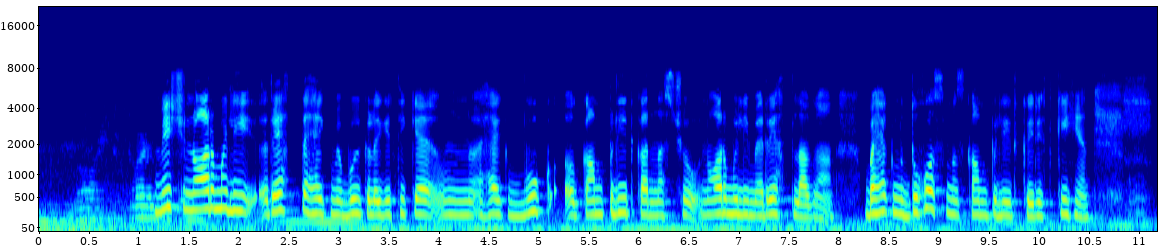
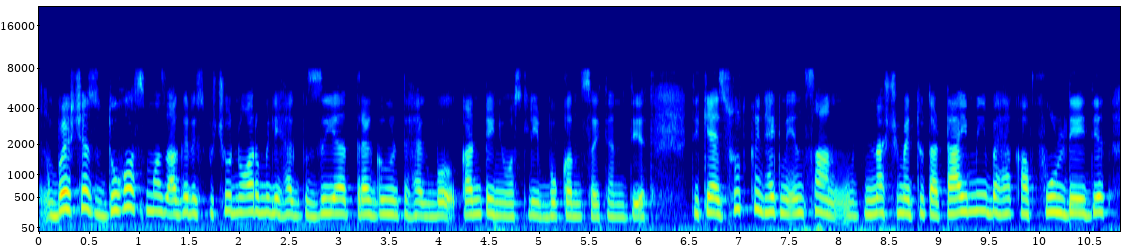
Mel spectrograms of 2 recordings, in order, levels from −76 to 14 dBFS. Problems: background sounds at intervals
